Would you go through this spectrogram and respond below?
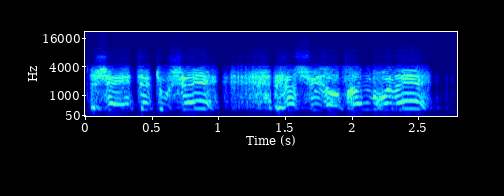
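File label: French on fire mood high; War Thunder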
